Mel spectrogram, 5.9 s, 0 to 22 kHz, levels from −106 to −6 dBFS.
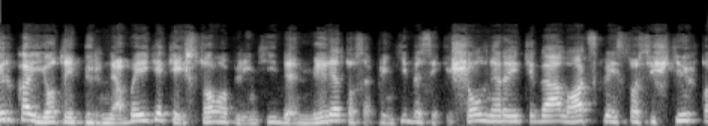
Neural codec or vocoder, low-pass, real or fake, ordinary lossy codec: codec, 44.1 kHz, 7.8 kbps, DAC; 9.9 kHz; fake; MP3, 64 kbps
